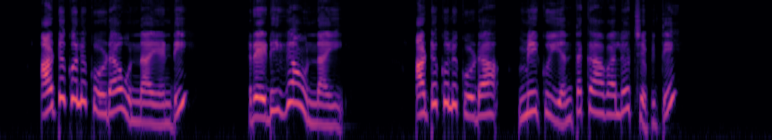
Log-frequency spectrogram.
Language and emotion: Telugu, neutral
